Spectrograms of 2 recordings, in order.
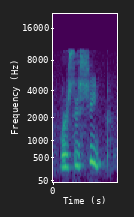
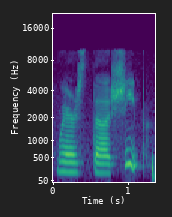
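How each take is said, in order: First: Higher, much softer, rising question; high soft coaxing. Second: Said in the usual way. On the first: Real, not acted. Parent gently coaxing toddler to find the sheep, high and soft.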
